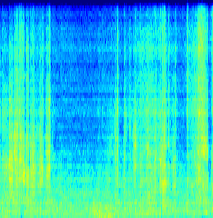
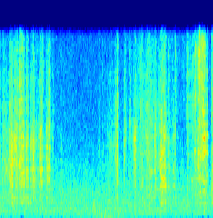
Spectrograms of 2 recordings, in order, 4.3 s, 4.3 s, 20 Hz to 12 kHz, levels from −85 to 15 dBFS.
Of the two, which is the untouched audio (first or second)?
second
